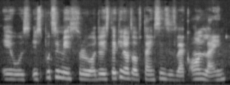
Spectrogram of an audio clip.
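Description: A woman's voice: fairly low pitch, fast talker, dry recording. A young woman from Nigeria co-hosting a podcast with a sweet, soothing voice, chatty and rambling with many fillers. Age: young adult. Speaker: podcast co-host. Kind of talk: casual chat.

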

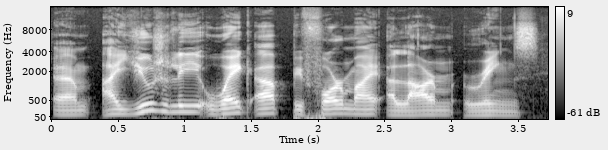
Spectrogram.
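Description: A young man co-hosting a casual podcast chat in German, halting and restarting often and laughing easily. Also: on the low side, expressive, clear, resonant tone, no room sound, clean studio sound. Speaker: podcast co-host.

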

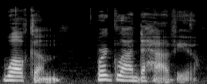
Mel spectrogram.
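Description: An actress playing a loyal, protective guardian in a sci-fi audio drama, frank and teasing, like a close friend. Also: female voice, mid-range voice, fairly even intonation, measured pace, warm tone, no room sound, natural voice. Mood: welcoming.

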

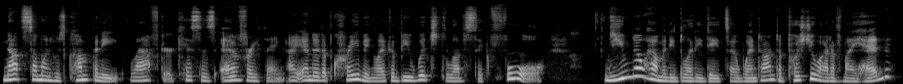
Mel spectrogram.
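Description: Audiobook role: woman as exasperated, lovesick young man, husky, impassioned, sardonic, stumbling over his declarations. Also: fairly low pitch, expressive, a little fast, a little mellow. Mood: outraged, lovesick. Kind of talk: dramatic audiobook character dialogue.

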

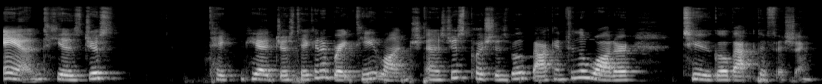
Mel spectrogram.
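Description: Fairly high-pitched woman reading a children's story. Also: normal speed, fairly bright tone.

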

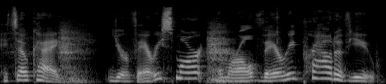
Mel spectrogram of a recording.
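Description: A woman's voice: on the low side, sing-song, moderate pace. An actress at a table read playing a sing-song, meddling mother. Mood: coaxing. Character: chirpy meddling Midwestern mom.

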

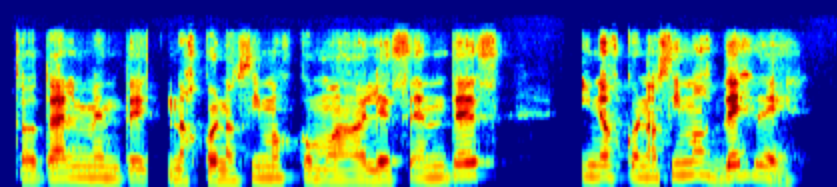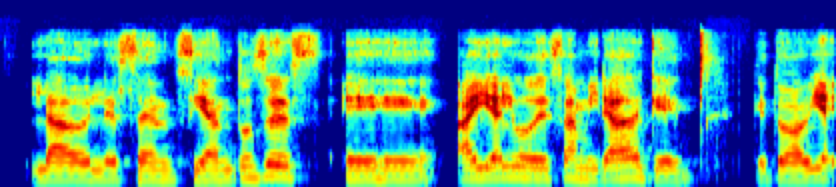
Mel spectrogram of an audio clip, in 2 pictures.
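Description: A woman, hosting a podcast and talking in a reflective, thoughtful way. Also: lowish voice. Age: 30s. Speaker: podcast host. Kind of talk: casual interview chat.

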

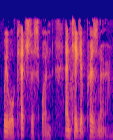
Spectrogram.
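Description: Man doing stern fairy lord, low and firm, dry recording. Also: a little fast, creaky, husky, dry recording, dull audio, heavily acted. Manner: stern, declaring.

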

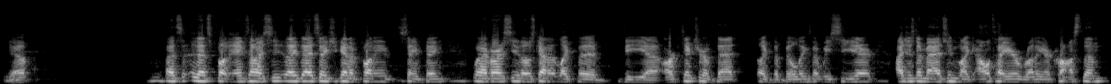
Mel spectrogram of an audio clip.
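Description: A man's voice: medium pitch, fairly even intonation, fast, fairly bright tone, low-quality recording. A man co-hosting a podcast in casual pop culture banter, with a sweary, sardonic way of talking. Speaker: podcast co-host.

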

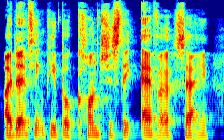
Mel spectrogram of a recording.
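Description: A man's voice: mid-range voice, brisk. A man, a primary school teacher co-hosting a casual podcast, talking earnestly and thinking aloud.

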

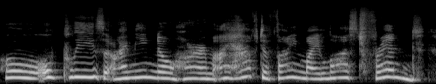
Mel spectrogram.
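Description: A woman's voice: mid-range voice, big pitch swings, unhurried, mellow, husky. A woman voicing an anxious, plucky little girl kitten who pleads earnestly in a children's storybook. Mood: frightened pleading. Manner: pleading, faltering when scared, talks to herself.

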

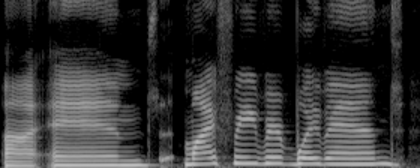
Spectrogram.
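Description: A woman's voice: high-pitched, takes it slowly, smooth. A woman in her thirties from Canada, co-hosting a podcast in casual chat, asking incredulous questions with uh fillers. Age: 30s. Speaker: podcast co-host.

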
